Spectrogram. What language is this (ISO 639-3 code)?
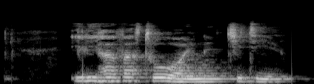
epo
